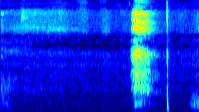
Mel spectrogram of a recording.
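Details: Young girl sick with a cough and cold: a single sharp, breathy sneeze-like burst followed by a brief catch; sneeze.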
